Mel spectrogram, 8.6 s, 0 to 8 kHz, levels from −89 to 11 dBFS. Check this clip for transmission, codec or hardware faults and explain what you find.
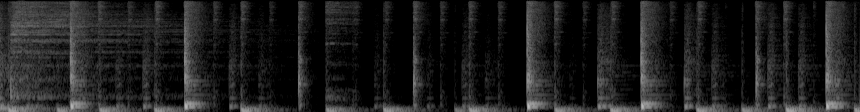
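Listening to the music, nothing stood out as a transmission, codec or hardware problem.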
